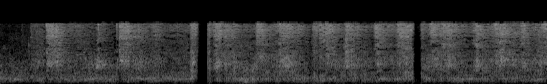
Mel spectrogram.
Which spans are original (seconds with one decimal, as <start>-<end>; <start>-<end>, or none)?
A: 0.0-1.7; 5.0-5.5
